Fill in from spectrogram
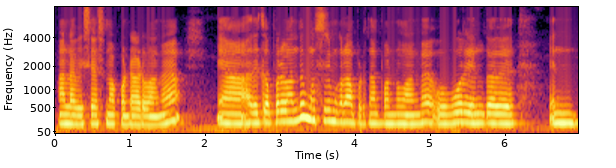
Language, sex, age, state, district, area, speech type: Tamil, female, 45-60, Tamil Nadu, Ariyalur, rural, spontaneous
